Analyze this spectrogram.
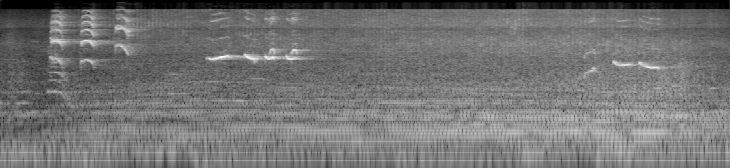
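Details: Orange-headed thrush song used as tutor material, short clear whistled notes around the mid-high range in two bursts, then a drawn-out slurred whistle near the end, over steady engine-like hum and background noise.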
